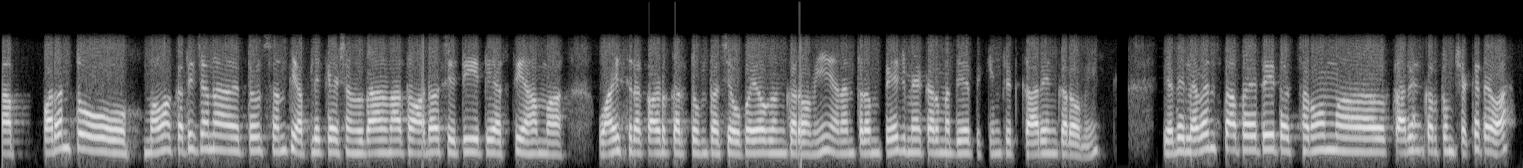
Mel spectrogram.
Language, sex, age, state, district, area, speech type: Sanskrit, male, 45-60, Karnataka, Bangalore Urban, urban, conversation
